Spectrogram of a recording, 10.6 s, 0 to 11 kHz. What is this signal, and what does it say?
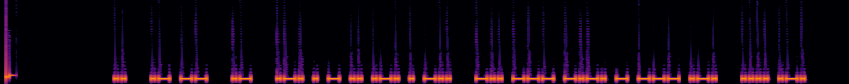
Morse code, heard as a keyed tone, about 26 wpm, 700 Hz. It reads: I AM A RETIRED DOCTOR HR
